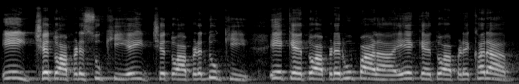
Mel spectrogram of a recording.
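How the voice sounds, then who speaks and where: A woman's voice: sits high, fairly even intonation, a little fast, a bit bright. A middle-aged woman with a Gujarati accent gives a motivational speech to a live audience. She keeps asking the crowd rhetorical questions and repeats "yes or no". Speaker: public speaker.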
